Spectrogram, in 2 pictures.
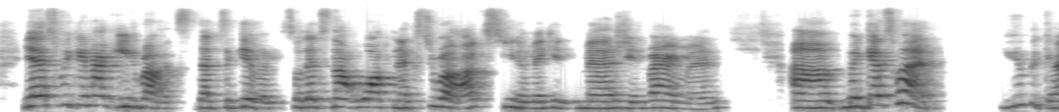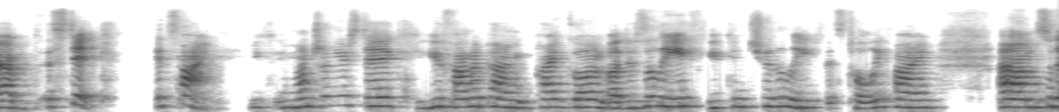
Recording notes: Recorded Webinar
